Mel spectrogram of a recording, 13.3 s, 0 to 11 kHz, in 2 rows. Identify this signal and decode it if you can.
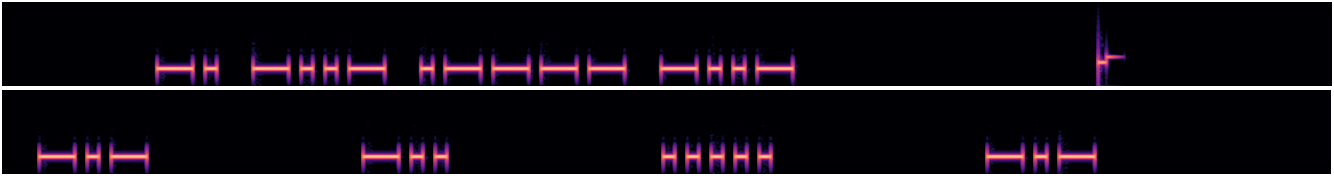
Morse code, heard as a keyed tone, about 20 wpm, spaced as for 10 wpm, 700 Hz. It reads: NX1X KD5K
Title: USA Call Signs - 4 Characters - 6x Character Spacing - 20wpm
